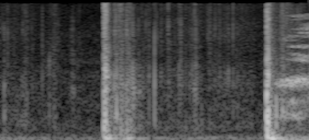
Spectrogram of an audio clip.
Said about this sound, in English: Clipped, sharp boot falls. Oh. They walk through the scene, never pausing, until it sounds like they're right in front of you.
